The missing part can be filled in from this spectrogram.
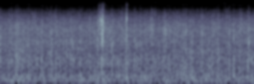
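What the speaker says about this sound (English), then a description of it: "It hasn't stopped at all today" Steady heavy rain pours on a campsite during a severe storm beside a rising creek, a constant dense hiss of drops with a few sharper patters on nearby surfaces, continuous and unbroken throughout.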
